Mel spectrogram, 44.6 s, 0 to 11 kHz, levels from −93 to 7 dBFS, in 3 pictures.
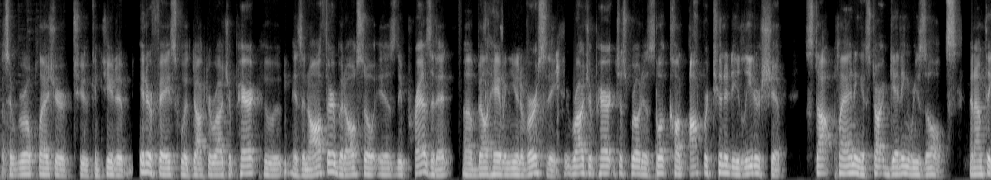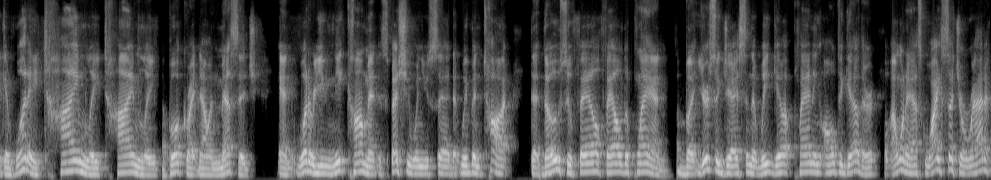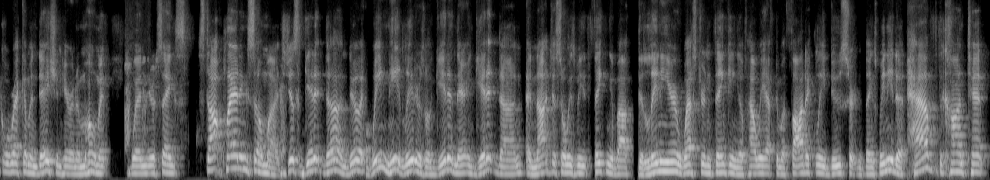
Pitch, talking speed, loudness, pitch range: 135 Hz, 190 wpm, -20 LUFS, 120-155 Hz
